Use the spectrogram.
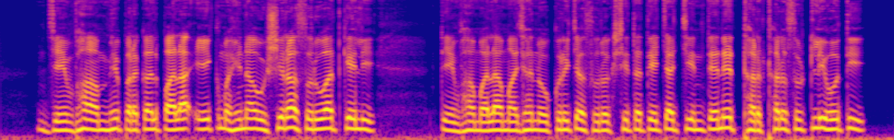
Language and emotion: Marathi, fearful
